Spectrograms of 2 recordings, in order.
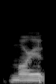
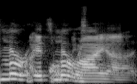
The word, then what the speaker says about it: Mariah: And so I really want to see Mario go far. I think it'll be really cool to see if that happens. So I'm rooting for you, and I might be mispronouncing her name constantly. Yeah, it's Mariah.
